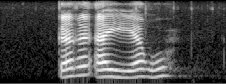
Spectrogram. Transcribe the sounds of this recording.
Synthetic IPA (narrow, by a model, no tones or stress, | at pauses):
kʼaɣɛʔaɪjaɣʊ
